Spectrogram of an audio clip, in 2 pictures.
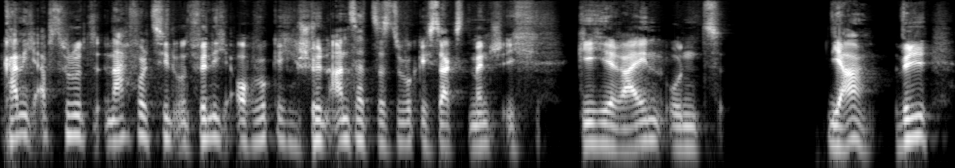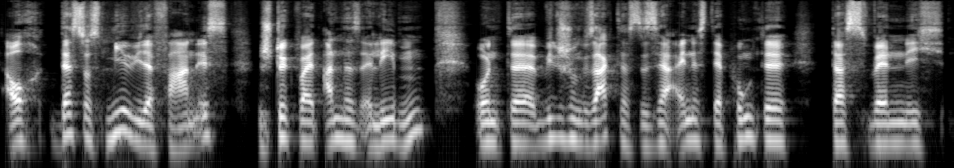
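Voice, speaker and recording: A man's voice: mid-range voice, a bit bright, no echo, clean studio sound. A man hosting a podcast interview, talking with enthusiasm and plenty of fillers and restarts. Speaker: podcast host.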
